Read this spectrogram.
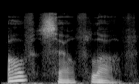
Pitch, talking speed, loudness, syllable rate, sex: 115 Hz, 130 wpm, -21 LUFS, 2.5 syllables/s, male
